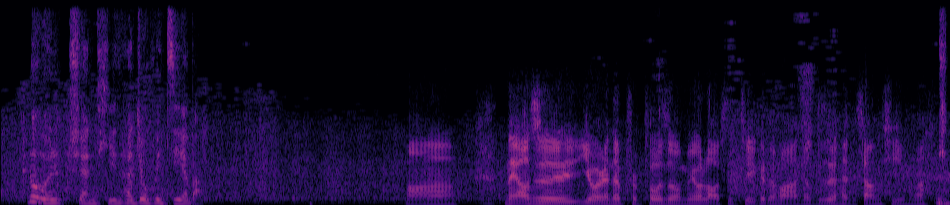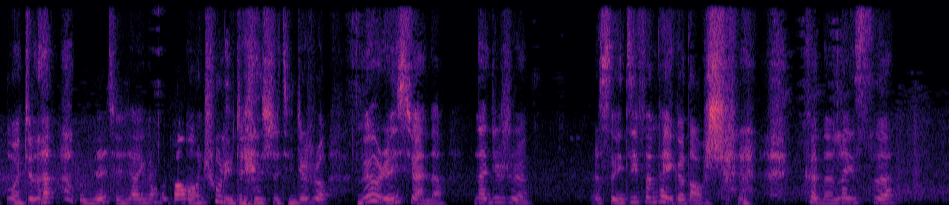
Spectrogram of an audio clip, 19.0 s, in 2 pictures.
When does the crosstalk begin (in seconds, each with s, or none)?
none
